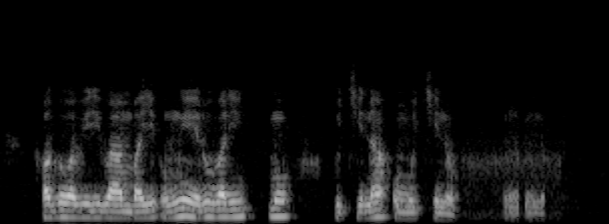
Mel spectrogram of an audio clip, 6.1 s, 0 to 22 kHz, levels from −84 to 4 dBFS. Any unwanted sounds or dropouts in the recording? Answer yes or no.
yes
